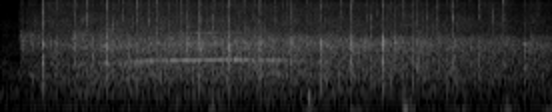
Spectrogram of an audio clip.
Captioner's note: audience applauding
